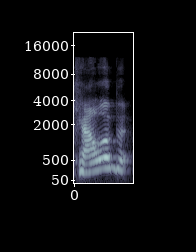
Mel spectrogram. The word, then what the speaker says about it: Caleb: welcome my uh Cal is it calb calb I say it right Caleb yes you get it Caleb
